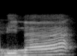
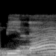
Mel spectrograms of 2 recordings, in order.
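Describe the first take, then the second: First: The final hamzah is cut off without a vowel. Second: The word ends with a lengthened 'a' vowel. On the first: The speaker calls it wrong. "nggak boleh bina" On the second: The speaker calls it right. "tapi bina"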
